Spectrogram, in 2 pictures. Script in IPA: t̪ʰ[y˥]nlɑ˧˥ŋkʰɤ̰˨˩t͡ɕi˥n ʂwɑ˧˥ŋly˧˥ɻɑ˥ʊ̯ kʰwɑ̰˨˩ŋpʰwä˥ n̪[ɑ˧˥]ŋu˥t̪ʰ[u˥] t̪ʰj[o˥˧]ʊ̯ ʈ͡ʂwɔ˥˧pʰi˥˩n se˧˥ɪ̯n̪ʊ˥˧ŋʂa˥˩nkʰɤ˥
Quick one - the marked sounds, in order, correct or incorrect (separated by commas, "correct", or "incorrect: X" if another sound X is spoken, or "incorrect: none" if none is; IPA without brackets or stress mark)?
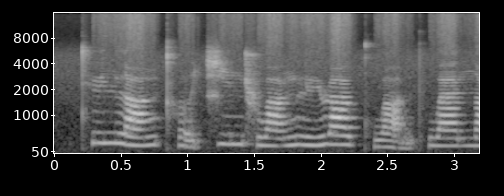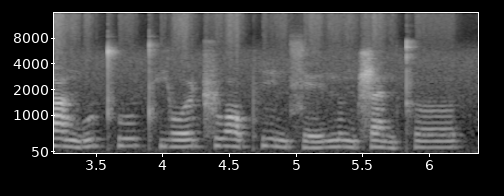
correct, incorrect: ɑ˥˩, correct, incorrect: o˧˥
